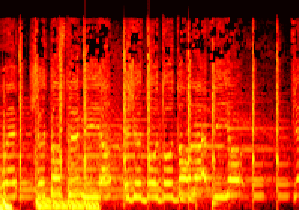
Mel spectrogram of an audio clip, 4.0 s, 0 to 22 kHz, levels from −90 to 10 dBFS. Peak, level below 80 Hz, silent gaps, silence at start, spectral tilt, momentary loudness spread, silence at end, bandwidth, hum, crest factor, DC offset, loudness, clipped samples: 0 dBFS; -22 dBFS; none; 0 s; -4.5 dB/octave; 8 LU; 0 s; 16 kHz; none; 14 dB; under 0.1%; -14 LUFS; under 0.1%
